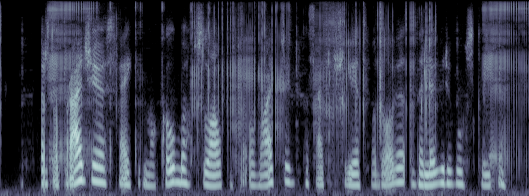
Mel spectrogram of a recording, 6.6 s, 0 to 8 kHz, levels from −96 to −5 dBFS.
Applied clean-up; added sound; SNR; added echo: neural diffusion model UNIVERSE++.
